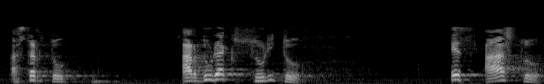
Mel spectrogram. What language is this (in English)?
Basque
